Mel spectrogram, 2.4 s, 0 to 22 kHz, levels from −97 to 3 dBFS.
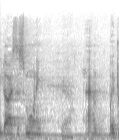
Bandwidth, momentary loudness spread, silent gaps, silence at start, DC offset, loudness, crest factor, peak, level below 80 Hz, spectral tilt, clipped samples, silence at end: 16 kHz; 15 LU; none; 0 s; under 0.1%; -43 LUFS; 20 dB; -22 dBFS; -64 dBFS; -4 dB/octave; under 0.1%; 0 s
